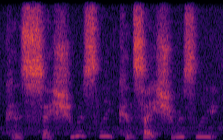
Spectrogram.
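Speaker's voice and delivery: high puzzled rising "conscientiously?" questioning the word; puzzled self-check. Real, not acted. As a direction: doubt your own reading of "Conscientiously?", pitch way up. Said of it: "Conscious-, consciously".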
